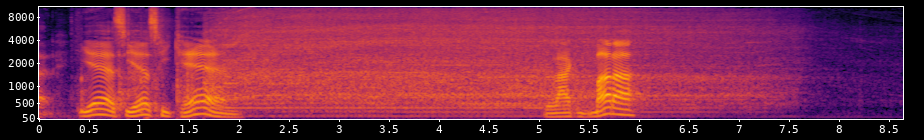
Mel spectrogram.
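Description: A circular saw motor whirs, rising and falling in pitch as it revs.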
